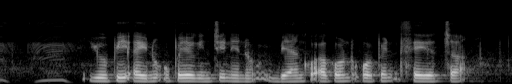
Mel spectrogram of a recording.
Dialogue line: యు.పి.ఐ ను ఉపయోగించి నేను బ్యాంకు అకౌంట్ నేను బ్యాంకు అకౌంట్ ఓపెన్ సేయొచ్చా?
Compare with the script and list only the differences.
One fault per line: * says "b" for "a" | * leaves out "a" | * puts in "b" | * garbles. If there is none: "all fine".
* leaves out "నేను బ్యాంకు అకౌంట్"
